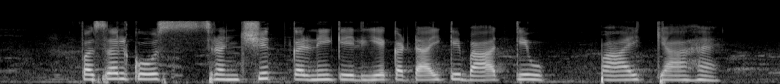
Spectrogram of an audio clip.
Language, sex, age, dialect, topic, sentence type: Hindi, female, 18-24, Marwari Dhudhari, agriculture, question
